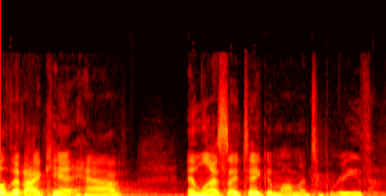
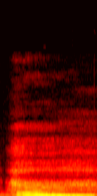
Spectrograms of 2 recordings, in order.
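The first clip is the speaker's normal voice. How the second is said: soft, contented mock-sleep sigh; hushed long breath, imitating a sleeper; sleepy sigh; 9 dB quieter than usual. Jesus asleep on the wet cushion, serene sigh.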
